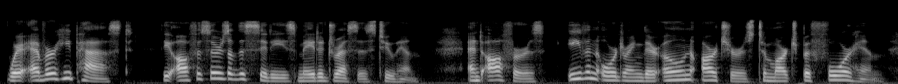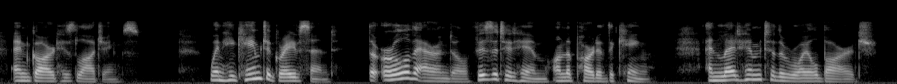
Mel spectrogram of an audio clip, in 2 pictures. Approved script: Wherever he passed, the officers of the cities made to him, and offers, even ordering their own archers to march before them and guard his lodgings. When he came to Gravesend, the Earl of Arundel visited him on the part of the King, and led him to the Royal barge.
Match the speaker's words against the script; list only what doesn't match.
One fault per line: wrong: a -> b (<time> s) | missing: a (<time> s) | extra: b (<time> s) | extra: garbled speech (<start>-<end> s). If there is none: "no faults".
extra: addresses (3.2 s)
wrong: them -> him (8.5 s)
